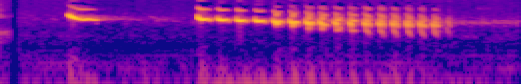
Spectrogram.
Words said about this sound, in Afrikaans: So klink die roep van die Bosveld visvanger. Elke jaar in November vlieg hy en sy maats terug na Kokanye Aftreeoort, maak nes en maak kinders groot.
